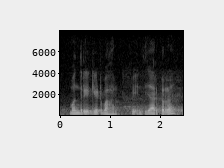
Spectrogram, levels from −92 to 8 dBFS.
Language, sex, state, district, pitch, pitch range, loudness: Hindi, male, Bihar, Purnia, 120 Hz, 115-130 Hz, -30 LUFS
